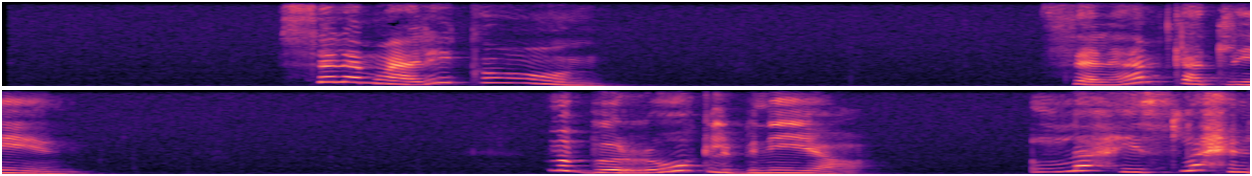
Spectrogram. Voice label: dialogues, Moroccan Arabic; visit

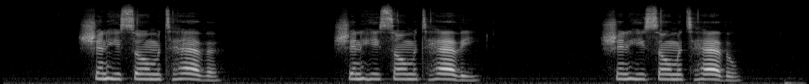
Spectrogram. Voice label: shopping how much, arabic

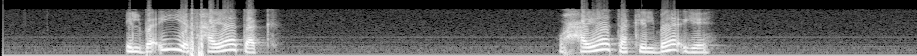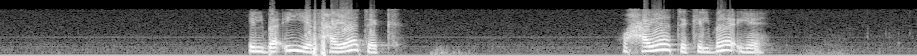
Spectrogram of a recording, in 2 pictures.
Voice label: greeting death, arabic

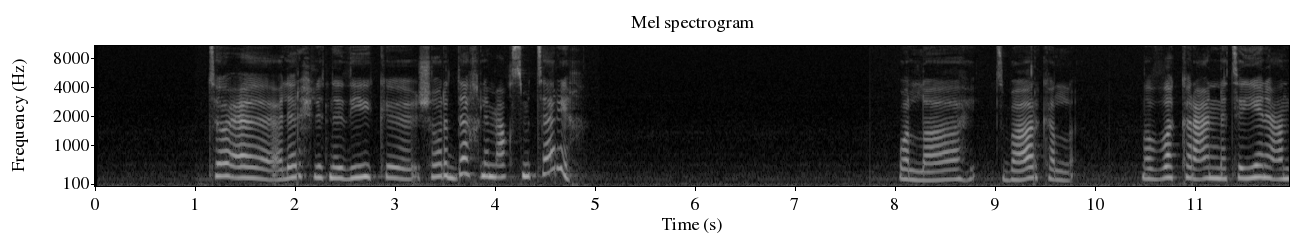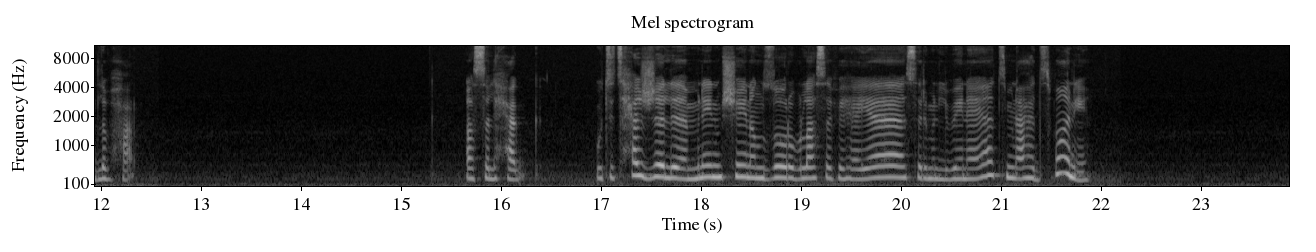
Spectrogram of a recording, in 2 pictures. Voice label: dialogues, arabic, north african, hassaniya

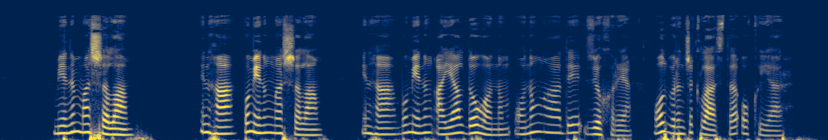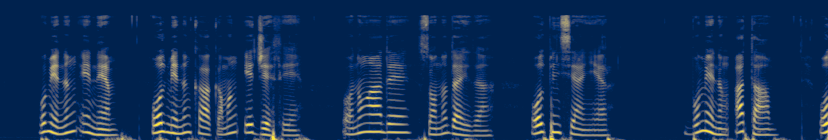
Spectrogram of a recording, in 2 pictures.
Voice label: dialogue, turkmen

